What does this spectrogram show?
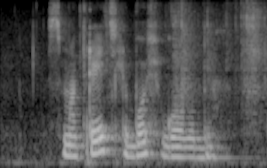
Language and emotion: Russian, neutral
